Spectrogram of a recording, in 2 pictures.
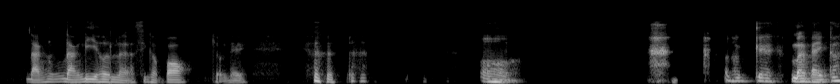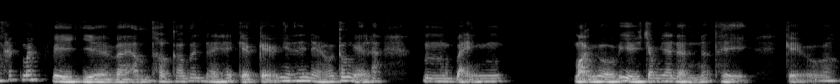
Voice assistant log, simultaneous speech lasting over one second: none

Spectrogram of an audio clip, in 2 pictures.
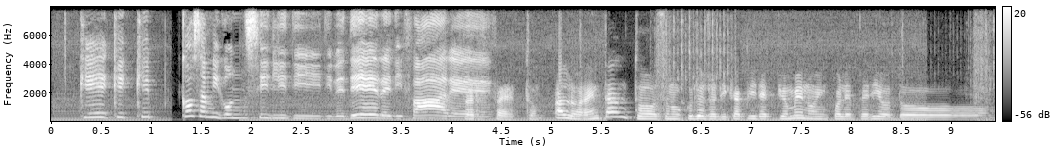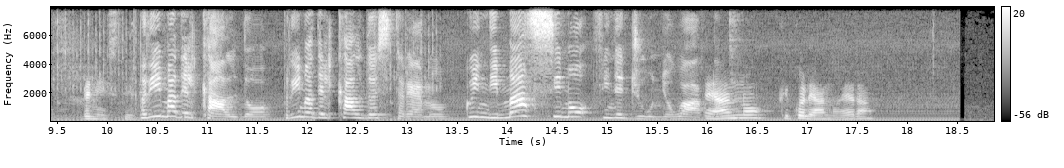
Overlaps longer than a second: none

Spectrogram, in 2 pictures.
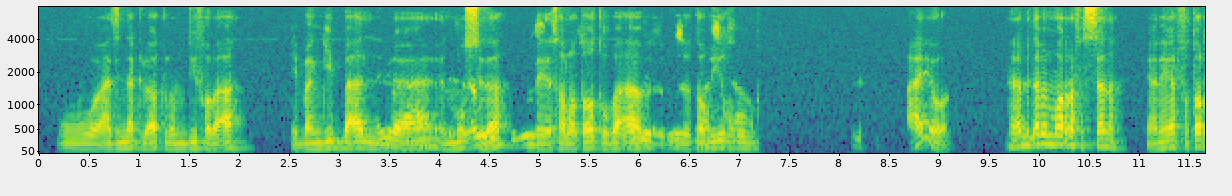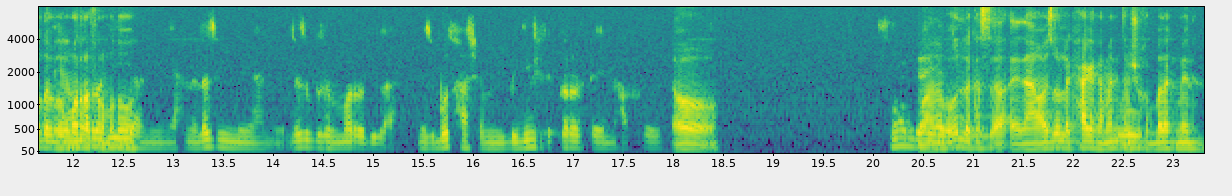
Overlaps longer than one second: present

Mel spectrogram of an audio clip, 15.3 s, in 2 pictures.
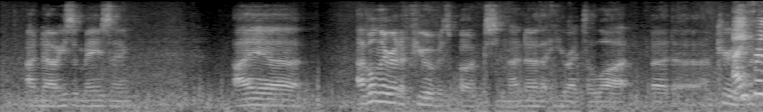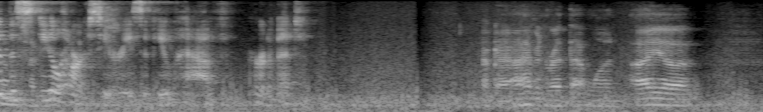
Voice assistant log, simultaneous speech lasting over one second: present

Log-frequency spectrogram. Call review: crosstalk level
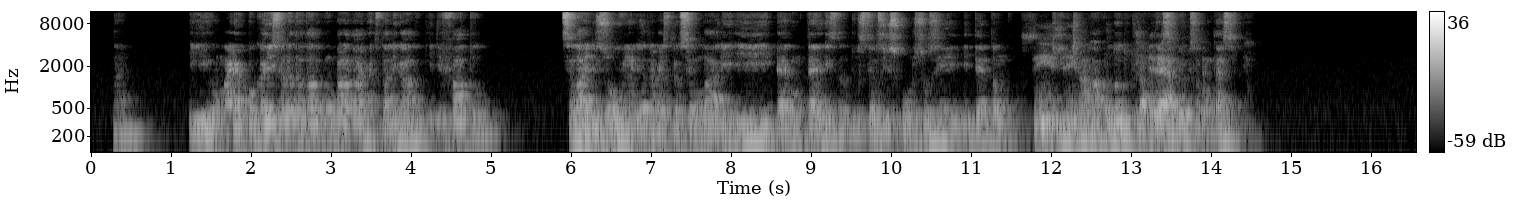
present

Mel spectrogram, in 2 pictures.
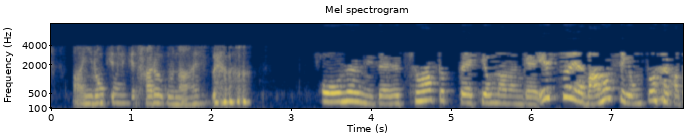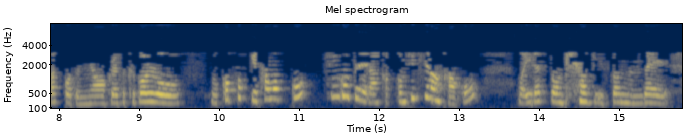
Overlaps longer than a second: none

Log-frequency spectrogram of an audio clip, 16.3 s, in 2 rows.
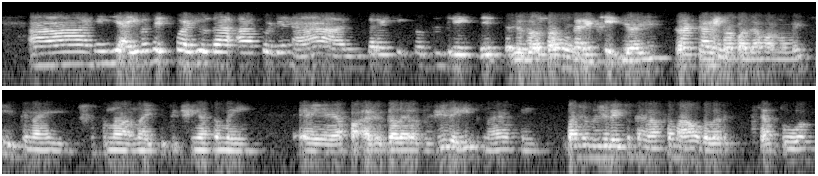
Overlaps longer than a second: present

